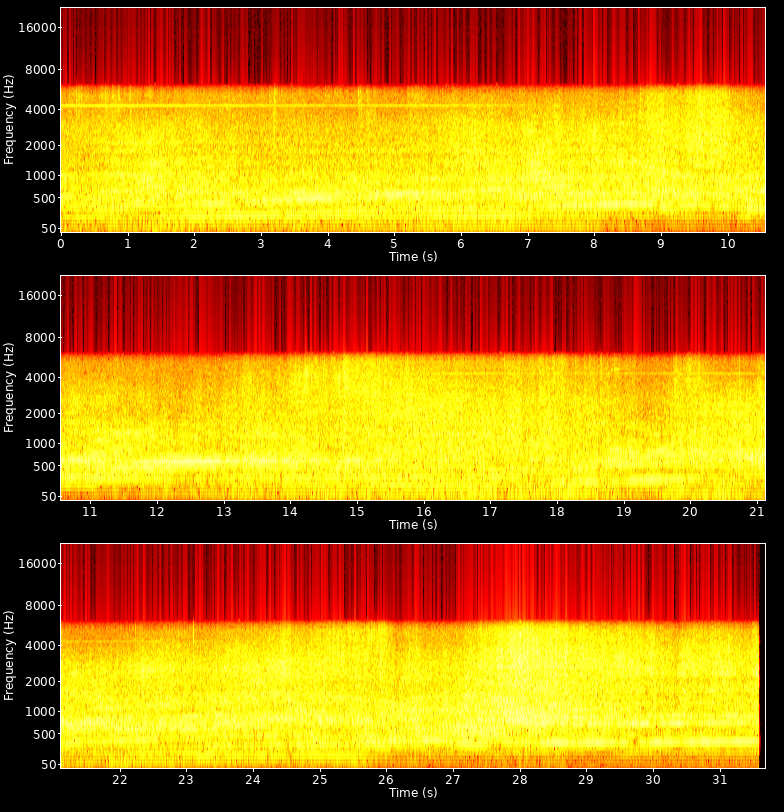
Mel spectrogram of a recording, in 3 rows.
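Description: Race cars, among them a Dodge Neon SRT-4, lapping a road course: several engines rev up and drop back through the gears at once, louder as they pass closest about 28 seconds in.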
